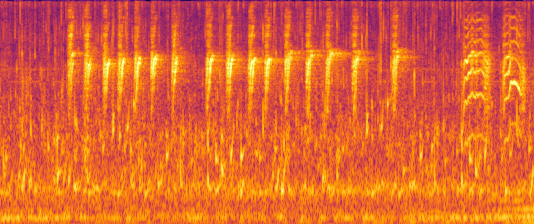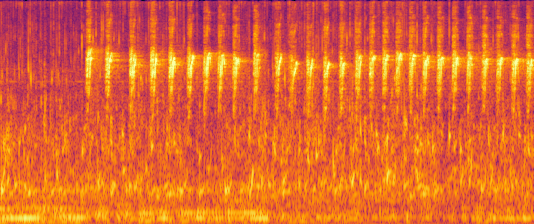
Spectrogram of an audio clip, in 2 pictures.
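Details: Brown-throated sunbird giving rapid bursts of thin, high chirps in quick runs, with a brief squeaky twitter mid-way, all over constant flowing water; played to encourage birds to sing.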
